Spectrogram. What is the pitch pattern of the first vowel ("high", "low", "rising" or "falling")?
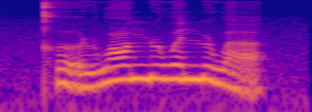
low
